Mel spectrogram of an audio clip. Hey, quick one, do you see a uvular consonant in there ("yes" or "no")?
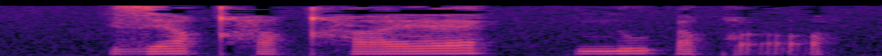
yes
